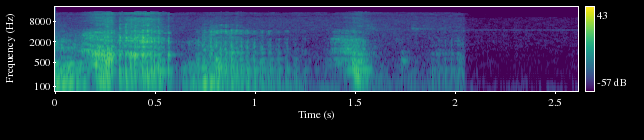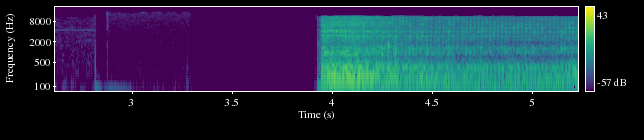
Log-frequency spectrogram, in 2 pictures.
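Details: Tiger roar: two or three throaty, rough bursts, then a silent pause, then one loud, sustained low roar.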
